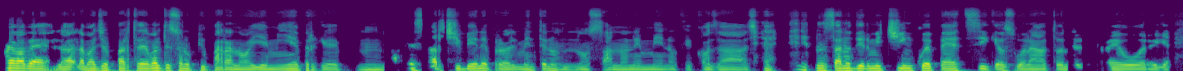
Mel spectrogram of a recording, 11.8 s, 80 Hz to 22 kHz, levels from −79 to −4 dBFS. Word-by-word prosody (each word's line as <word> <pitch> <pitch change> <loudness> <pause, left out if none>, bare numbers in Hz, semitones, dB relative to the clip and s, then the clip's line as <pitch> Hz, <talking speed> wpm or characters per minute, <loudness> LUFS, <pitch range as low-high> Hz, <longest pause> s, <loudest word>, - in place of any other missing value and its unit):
Poi 135 0 +5
vabbè, 125 -3 +7
la 110 +1 +3
la 110 - +2
maggior 120 0 +3
parte 125 0 +1
delle 120 - +6
volte 135 +2 +5
sono 125 -4 +1
più 110 - -4
paranoie 100 +1 0
mie, 105 +2 0
perché, 95 -5 -5
mhmm, 90 +1 -4
a - - -14
pensarci 120 0 -1
bene 120 +2 +3
probabilmente 110 -1 -2
non 105 -3 -3
non 100 +1 -5
sanno 95 +2 -5
nemmeno 100 -1 -5
che 95 -2 -15
cosa, 95 -1 -6
cioè, 105 +1 -5 0.3
non 130 0 +3
sanno 125 +1 +4
dirmi 125 0 +3
5 125 -1 +3
pezzi 115 0 -1
che 115 - -4
ho 110 - +1
suonato 110 -1 -3
per 110 0 -7 0.2
3 110 0 -2
ore, 110 0 -1
che 110 - -5
110 Hz, 190 wpm, -19 LUFS, 100-120 Hz, 0.3 s, vabbè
